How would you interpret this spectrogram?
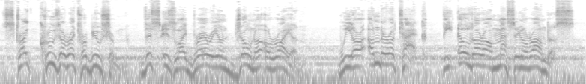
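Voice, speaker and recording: A man's voice: high voice, lively intonation, normal speed, background noise. A man playing a noble, embattled warrior mystic in a video game, declaiming formally and earnestly. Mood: urgent, grim. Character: noble, embattled male space marine battle psyker. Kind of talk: dramatic video game acting.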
